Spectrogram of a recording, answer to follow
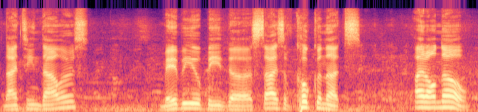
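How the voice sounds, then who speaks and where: A middle-aged man reviewing food in a casual vlog from a restaurant booth, making wry, deadpan remarks into a close mic. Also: fairly high pitch, moderate pace, a faint crowd. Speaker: food vlogger. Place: dim restaurant booth, indoors.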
